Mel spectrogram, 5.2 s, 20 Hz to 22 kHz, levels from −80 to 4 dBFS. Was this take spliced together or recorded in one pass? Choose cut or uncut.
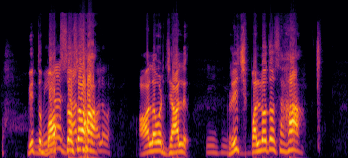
uncut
